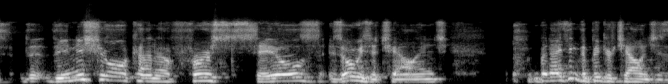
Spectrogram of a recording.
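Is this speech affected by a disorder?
No.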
